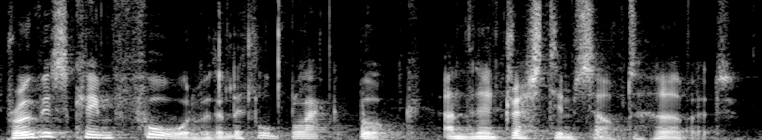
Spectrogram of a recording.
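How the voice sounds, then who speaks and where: An actor playing a gentleman narrating his own past, with a measured, literary delivery. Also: on the low side, very animated, slight background noise. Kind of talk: scripted first-person narration.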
